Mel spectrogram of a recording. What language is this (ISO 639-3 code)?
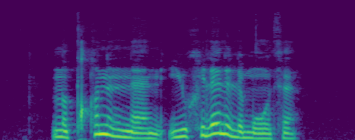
kab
